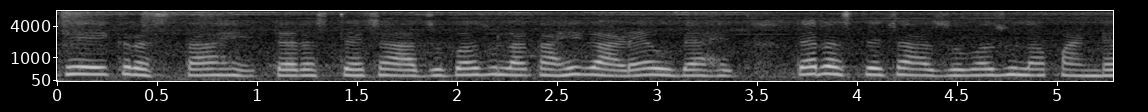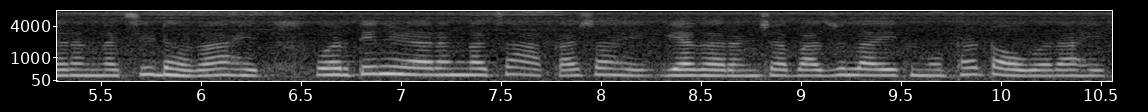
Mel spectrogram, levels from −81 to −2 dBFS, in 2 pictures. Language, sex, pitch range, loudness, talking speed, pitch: Marathi, female, 245-275 Hz, -29 LUFS, 180 wpm, 255 Hz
